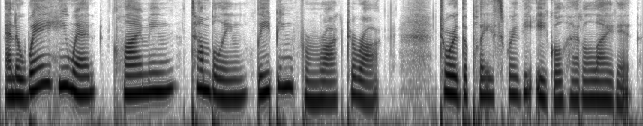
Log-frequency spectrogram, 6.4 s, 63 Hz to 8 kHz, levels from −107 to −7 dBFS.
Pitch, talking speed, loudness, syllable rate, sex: 215 Hz, 175 wpm, -17 LUFS, 5.3 syllables/s, female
